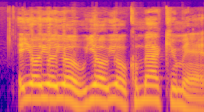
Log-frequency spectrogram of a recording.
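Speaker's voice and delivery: play-acted, high, calling-out holler. Retelling how his friend yelled to call him back: imitating a friend yelling. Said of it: "he yells out".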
